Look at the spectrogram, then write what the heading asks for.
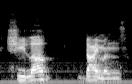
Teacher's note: the D is simplified almost out the D is not pronounced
